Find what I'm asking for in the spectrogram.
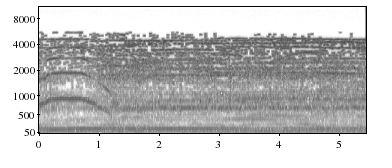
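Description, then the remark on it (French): A large crowd of delegates at the Republican convention in Milwaukee roars continuously, giving Donald Trump a long standing ovation as he arrives: a dense wash of cheering, yelling and whoops that stays loud and steady throughout, with a low sustained hum underneath and no clear individual voices. “Pansement sur l'oreille, Donald Trump est arrivé lundi à la convention républicaine de Milwaukee, accueilli par une foule survoltée qui l'a longuement ovationné debout.”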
